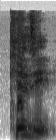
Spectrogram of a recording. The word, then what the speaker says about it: खिलजी: और GKTSL है यही, गुलाम, खिलजी, खुजली नहीं है, खिलजी, गुलाम खिलजी तुगलक सैयद लोधी।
